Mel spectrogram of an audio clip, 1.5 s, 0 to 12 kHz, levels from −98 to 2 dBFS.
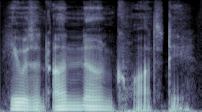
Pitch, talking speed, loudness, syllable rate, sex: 90 Hz, 200 wpm, -20 LUFS, 5.8 syllables/s, male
